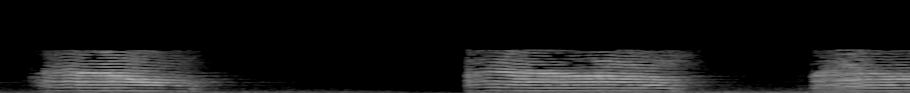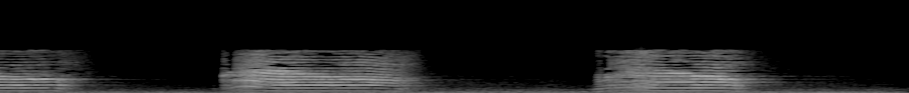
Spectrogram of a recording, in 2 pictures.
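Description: A cat meowing: five drawn-out meows of steady pitch, each lasting just under a second, about a second and a half apart.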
